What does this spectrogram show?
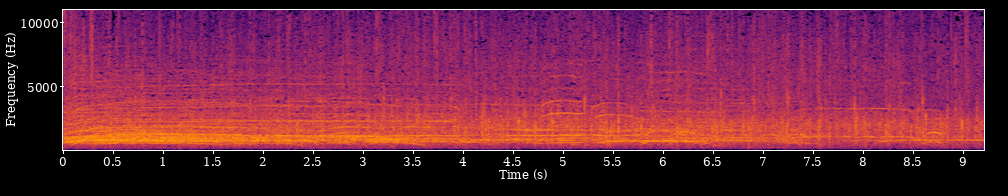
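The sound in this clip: Audience applause and cheering for a contestant at a singing competition: a dense, loud, steady clatter of clapping mixed with whoops that runs the whole time and eases slightly toward the end.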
